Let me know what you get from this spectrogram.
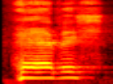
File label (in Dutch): "haevig", Barghs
